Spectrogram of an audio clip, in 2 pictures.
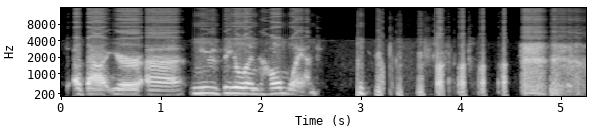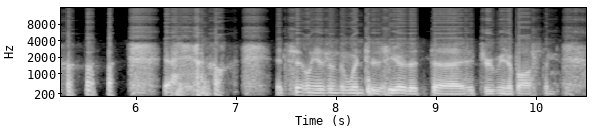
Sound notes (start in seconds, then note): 3.0 laughs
